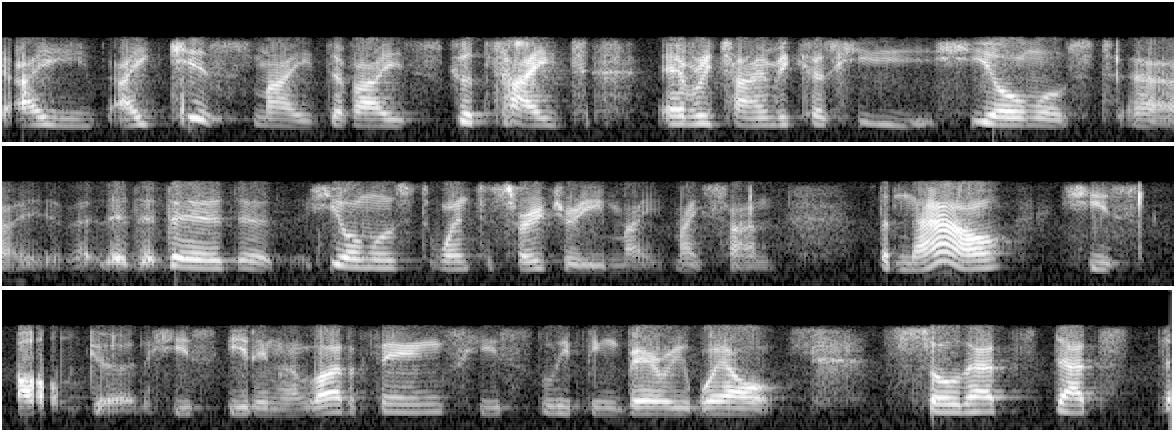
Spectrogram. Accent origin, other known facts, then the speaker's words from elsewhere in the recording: near Monterrey, Nuevo León, Mexico; I am a certified dentist in Mexico. It's in my hometown. It's near Monterrey, Mexico, in the northern part of it.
